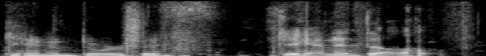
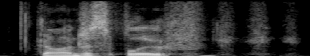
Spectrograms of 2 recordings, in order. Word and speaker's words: Ganondorf: I've heard so many kids over the years just butcher the name Ganondorf. Like, gone to sploof.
